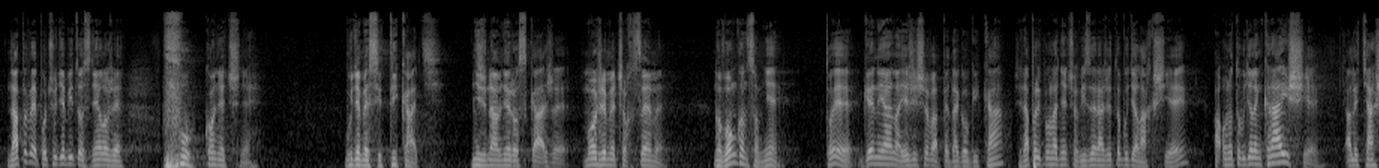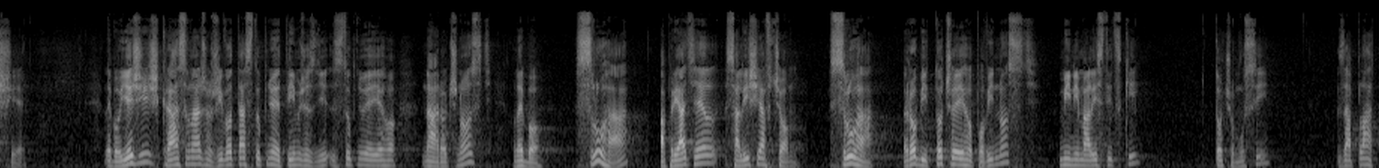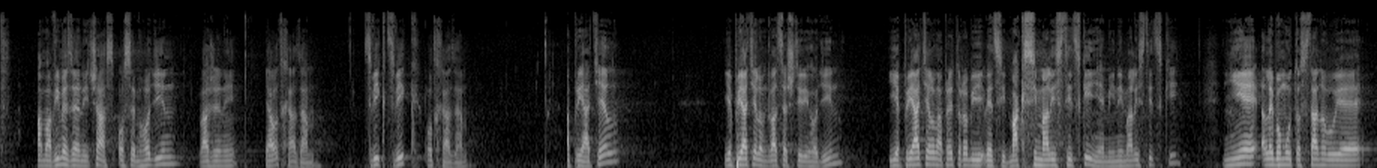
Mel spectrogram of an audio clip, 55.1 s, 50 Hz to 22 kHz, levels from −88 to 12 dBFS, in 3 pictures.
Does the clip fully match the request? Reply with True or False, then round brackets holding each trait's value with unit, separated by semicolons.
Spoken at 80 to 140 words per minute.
True (120 wpm)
